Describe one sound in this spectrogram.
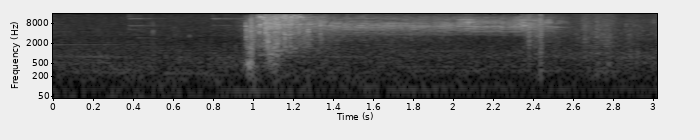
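A lure splashes into water.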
